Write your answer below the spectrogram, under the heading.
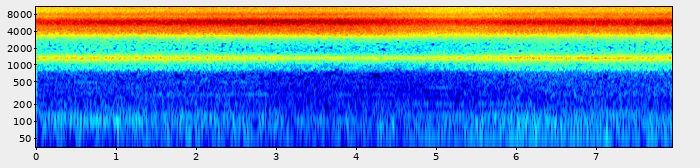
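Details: Periodical cicadas of Brood X in emergence, recorded while walking; a continuous massed drone, a steady whining tone layered over a loud high-pitched hiss that never pauses.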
